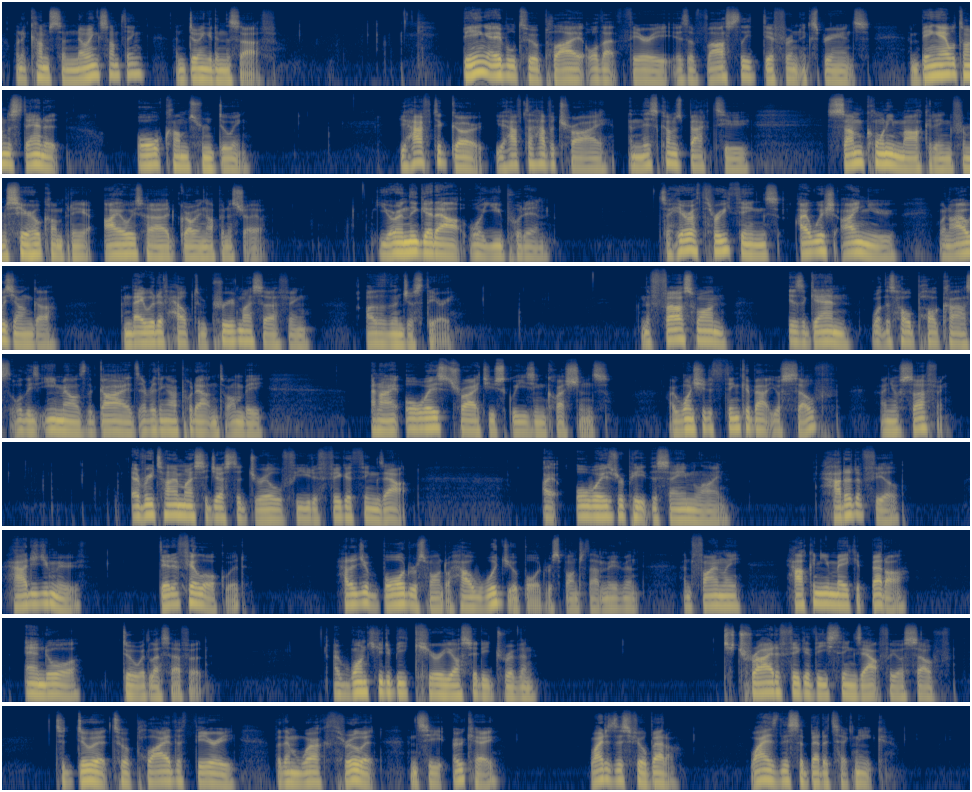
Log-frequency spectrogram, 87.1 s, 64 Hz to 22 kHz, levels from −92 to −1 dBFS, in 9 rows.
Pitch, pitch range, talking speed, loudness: 105 Hz, 95-120 Hz, 165 wpm, -32 LUFS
